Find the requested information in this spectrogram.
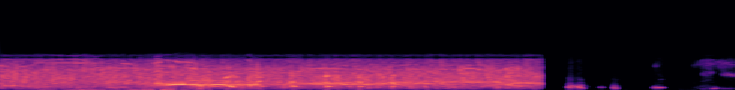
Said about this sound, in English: How about a hand clap for each and every one who's been faithfully coming to the call, who's still in the fold for each and every one?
